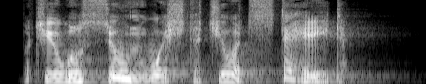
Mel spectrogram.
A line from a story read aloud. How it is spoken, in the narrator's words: she spat with a guttural virulence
